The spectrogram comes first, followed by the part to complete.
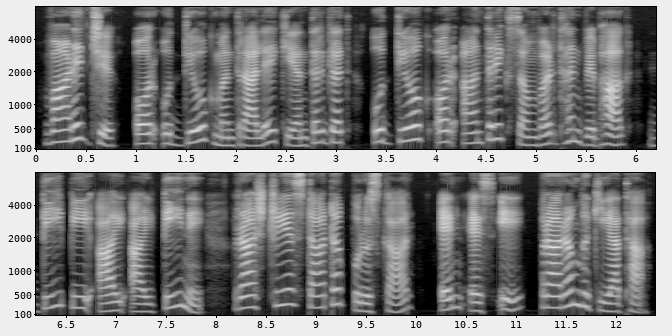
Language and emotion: Hindi, neutral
